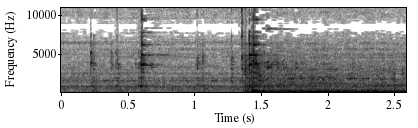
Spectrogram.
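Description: A brass cartridge case clinks into a metal holder.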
